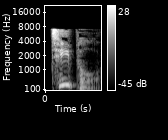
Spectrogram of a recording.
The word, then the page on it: tepal: British English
